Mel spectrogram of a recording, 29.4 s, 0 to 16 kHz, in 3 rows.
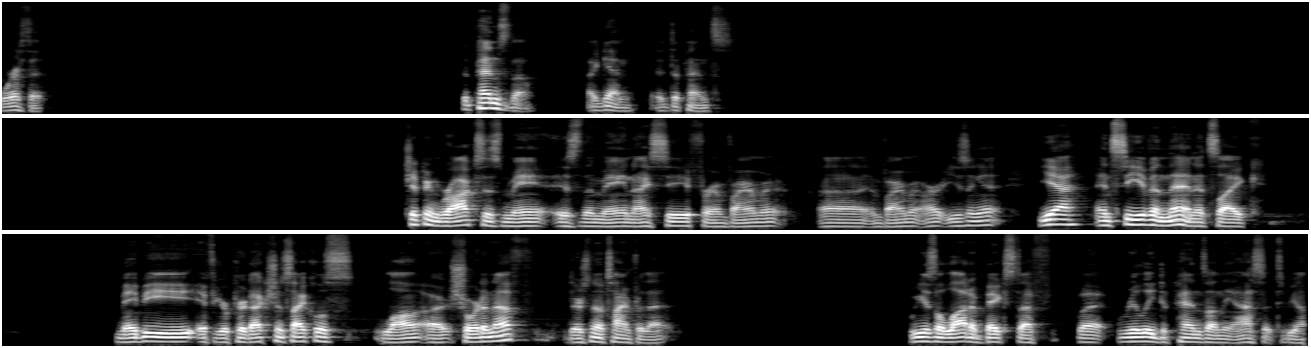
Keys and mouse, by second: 11.4 right click, 14.9 right click, 19.2 right click.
